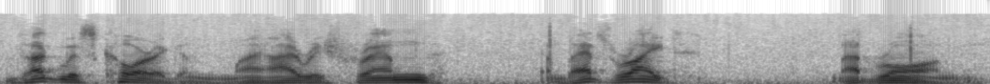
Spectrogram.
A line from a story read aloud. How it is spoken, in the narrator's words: Slowly and with emphasis, the smile spreading again over his face, he answered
